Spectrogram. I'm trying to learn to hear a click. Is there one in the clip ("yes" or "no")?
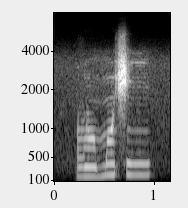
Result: no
